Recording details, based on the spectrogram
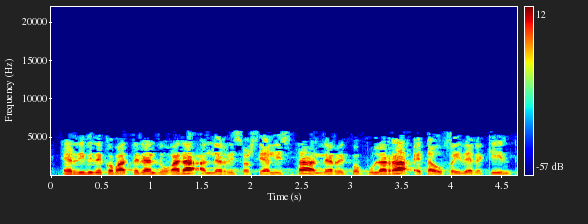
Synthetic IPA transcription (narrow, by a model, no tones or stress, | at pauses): e̞ɾðiβ̞iðe̞ko̞βat̪e̞ɾae̞ld̪uɣ̞aɾaʔa̰ld̪e̞ɾðiso̞sialist̪aːld̪e̞ɾðipo̞pularaʔe̞t̪aupejðeɾe̞kin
